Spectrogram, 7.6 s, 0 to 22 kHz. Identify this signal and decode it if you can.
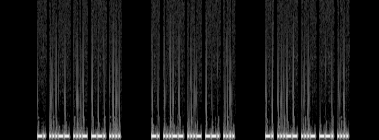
Morse code, heard as a keyed tone, about 40 wpm, 700 Hz. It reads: N3VGH N3VGH N3VGH
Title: USA Call Signs - 5 Characters - Repeated 3x - 40wpm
